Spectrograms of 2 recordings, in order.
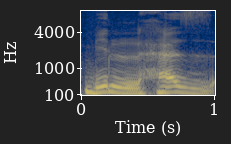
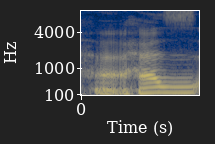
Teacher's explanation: Sofir itu bunyi yang tajam di huruf zai, dan makhrajnya juga berbeda. Zai di belakang gigi dia posisinya. Kalau zal dia terkena ujung lidah dengan ujung gigi seri atas.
